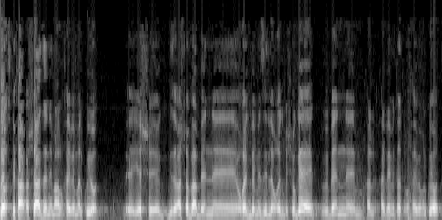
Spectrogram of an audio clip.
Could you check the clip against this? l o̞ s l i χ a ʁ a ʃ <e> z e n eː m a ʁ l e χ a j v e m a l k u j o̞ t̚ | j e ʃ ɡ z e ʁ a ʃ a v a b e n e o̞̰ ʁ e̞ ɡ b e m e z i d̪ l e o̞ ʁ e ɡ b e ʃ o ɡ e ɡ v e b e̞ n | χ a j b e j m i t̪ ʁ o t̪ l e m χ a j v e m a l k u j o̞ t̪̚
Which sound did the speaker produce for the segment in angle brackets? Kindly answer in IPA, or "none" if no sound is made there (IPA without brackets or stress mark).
a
